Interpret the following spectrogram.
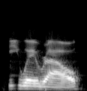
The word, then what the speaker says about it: Niue Rao: A lot of people have a hard time pronouncing it. Niue Rao.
